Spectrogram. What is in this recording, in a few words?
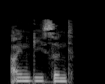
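"eingießend", German; adjectives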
